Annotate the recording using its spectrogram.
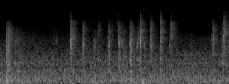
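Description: Paper bag crinkling as it is unfolded and opened by hand: one sharp snap right at the start, then a quick run of crackles through the middle.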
